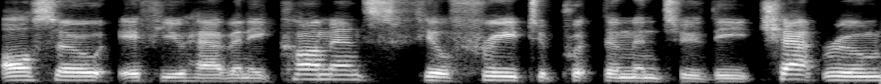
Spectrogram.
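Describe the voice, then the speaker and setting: An unremarkable speaking voice moves at a moderate pace with ordinary pitch variation, in a dry, close sound with no echo. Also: man. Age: 60s. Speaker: symposium host. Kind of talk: webinar introduction. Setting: video call.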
